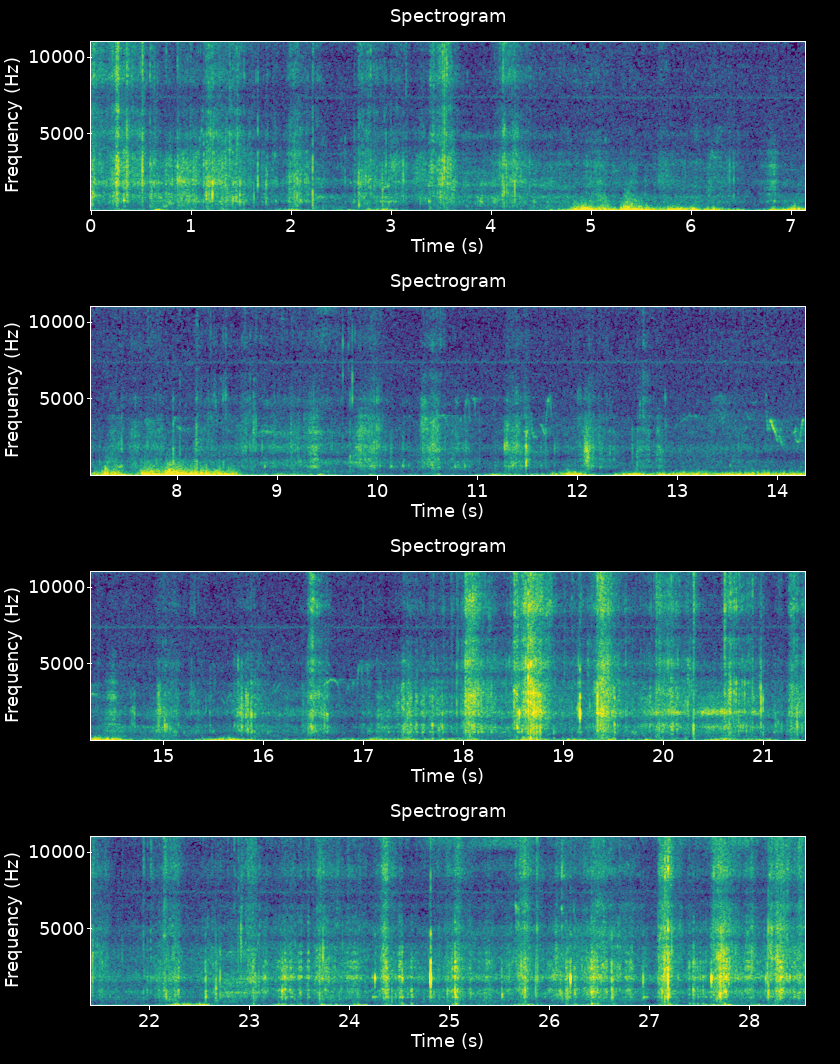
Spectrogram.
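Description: Footsteps crunch on dry leaves and dirt.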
